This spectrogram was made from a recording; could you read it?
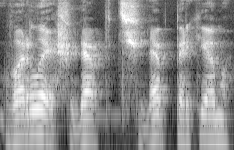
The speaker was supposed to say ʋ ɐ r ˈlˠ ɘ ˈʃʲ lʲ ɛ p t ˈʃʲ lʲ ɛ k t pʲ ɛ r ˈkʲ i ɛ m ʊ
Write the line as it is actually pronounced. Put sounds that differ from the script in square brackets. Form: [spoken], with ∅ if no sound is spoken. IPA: ʋ ɐ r ˈlˠ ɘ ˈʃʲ lʲ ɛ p t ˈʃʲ lʲ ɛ [p] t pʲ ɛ r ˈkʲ i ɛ m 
